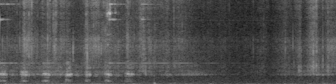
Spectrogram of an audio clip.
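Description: Wirehaired pointing griffon panting rapidly, about four pants a second, fading out after about two seconds. A brief rustle comes near the end.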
